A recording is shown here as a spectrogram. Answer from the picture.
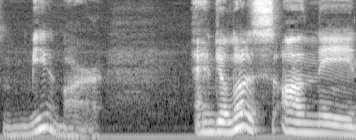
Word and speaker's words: Myanmar: name of the country it's not Mayan Mar it's Myanmar and you'll notice on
